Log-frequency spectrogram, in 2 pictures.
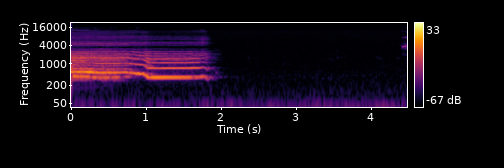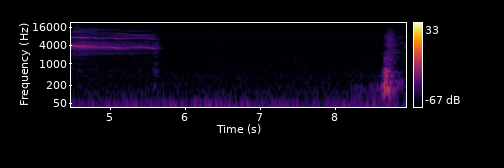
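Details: Weimaraner pining in boarding away from home, with a smaller dog howling along. A loud, rich howl lasts about two seconds and drops in pitch midway. A faint thin whine follows, then near silence and a brief knock at the end.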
